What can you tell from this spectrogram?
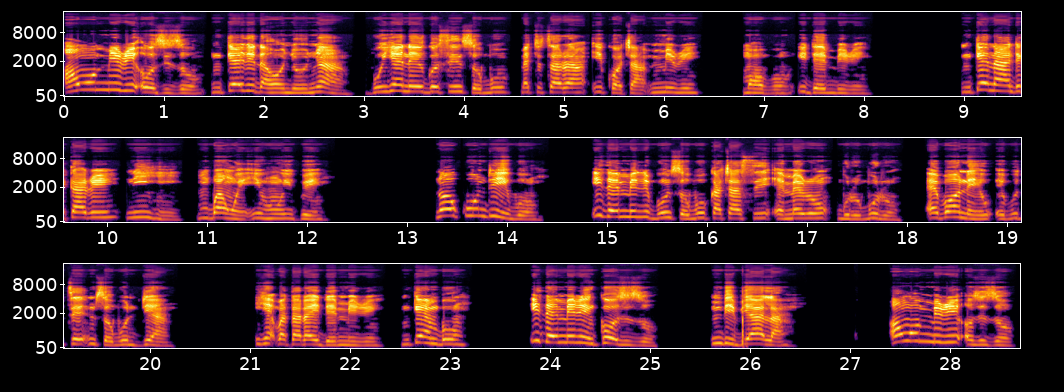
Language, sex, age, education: Igbo, female, 15-29, tertiary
